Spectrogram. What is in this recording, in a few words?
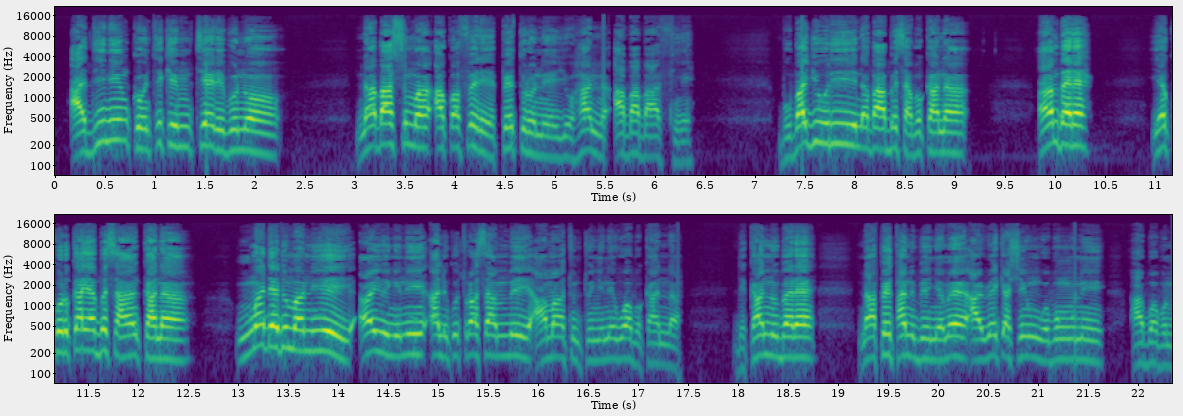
Anufo; Jugement de Pierre et Jean; Religious Leaders Threaten Peter and John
